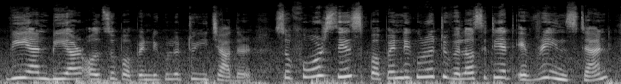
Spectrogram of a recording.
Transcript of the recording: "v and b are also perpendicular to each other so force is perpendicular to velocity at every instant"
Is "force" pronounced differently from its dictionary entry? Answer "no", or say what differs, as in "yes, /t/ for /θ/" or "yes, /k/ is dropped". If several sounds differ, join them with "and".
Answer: no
